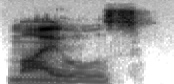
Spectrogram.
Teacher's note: when we say it, miles, we actually voice the fricative first. So first off, it's a Z sound, z, and then it changes to an unvoiced fricative, an S sound, miles.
